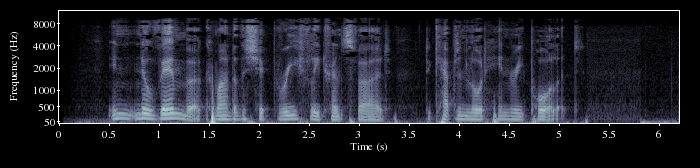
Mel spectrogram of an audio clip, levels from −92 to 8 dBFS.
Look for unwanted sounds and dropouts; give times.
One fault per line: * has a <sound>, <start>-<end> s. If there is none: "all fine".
all fine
